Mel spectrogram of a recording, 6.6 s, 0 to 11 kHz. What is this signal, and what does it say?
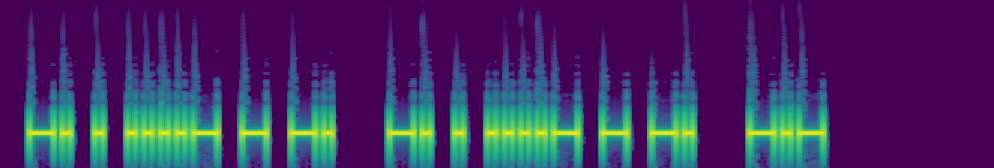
Morse code, heard as a keyed tone, about 21 wpm, 700 Hz. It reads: NE4TN NE4TN K
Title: Speed-Racing Common QSO Phrases - 22wpm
